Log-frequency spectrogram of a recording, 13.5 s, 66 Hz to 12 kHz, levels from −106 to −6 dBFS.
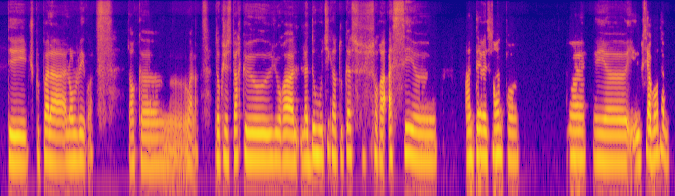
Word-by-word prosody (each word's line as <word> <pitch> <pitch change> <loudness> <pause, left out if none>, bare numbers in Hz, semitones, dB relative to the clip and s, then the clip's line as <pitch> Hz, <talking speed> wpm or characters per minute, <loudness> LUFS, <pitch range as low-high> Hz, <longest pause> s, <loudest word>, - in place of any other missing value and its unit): tu 175 - +3
es 160 -1 +4
tu - - -15
peux 180 - -9
pas 180 -1 +2
la 160 -1 +1
l'enlever, 170 0 -1
quoi. 185 +2 -14 0.7
Donc, 160 +2 -7
heu, 155 - -5
voilà. - - -6 0.4
Donc 175 +2 -1
j'espère 185 +1 -1
qu'il 175 -2 +4
y 175 - -1
aura 170 0 +3
la 175 +1 0
domotique 195 +3 0
en 185 - 0
tout 180 0 -10
cas 200 +1 0
se 185 -2 -12
sera 180 -1 -2
assez, 195 +1 +2
heu, 170 -1 0 0.8
intéressante 190 +2 +2
pour, 175 -2 -3 1.1
ouais 185 0 +1 0.2
et 175 -1 0
heu 165 0 +2
et 160 +5 -1
aussi 175 +4 -1
abordable. 190 0 +2
175 Hz, 145 wpm, -20 LUFS, 170-185 Hz, 1.1 s, es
